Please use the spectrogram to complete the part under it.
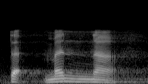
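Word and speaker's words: تأمنّا: تأمنا، يعني بعد الميم كم سن في سن واحدة، فهذا بيأكد موضوع الإدغام، وأن النون الأولى مدغمة في الثانية، والنطق يكون بنون مشددة.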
